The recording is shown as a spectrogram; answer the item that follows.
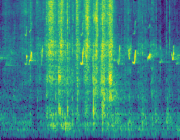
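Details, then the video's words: Chickens chirping in a calm, relaxing setting: a dense chorus of thin, high peeps overlapping one another, with a louder burst of scratchy rustling and tapping in the middle. "Chicken Relaxing Soothing Chirping Sounds"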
